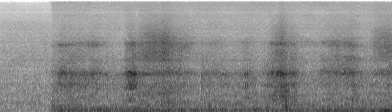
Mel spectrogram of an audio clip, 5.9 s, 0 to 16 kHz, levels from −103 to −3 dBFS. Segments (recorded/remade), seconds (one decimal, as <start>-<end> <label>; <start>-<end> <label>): 0.0-5.9 remade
